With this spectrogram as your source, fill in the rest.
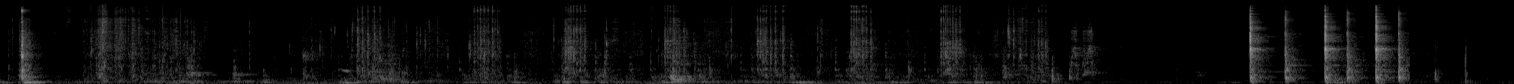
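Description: Series of close mechanical clicks from a torque wrench ratcheting while tightening a bicycle bottom bracket to 35 newton metres, steady strokes for about ten seconds, a pause, then a few sharper clicks.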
